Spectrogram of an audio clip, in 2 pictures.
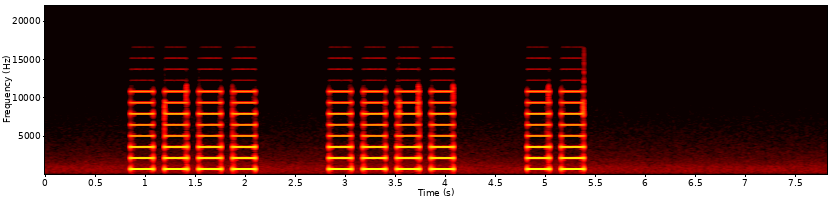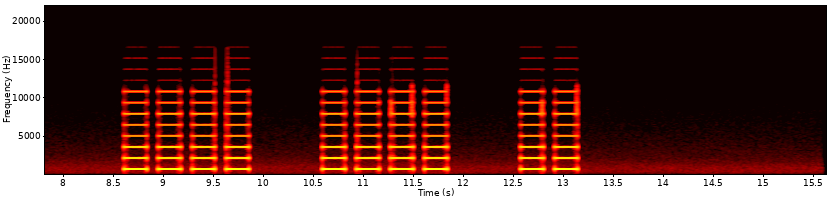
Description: Beep code, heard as beeps from a small speaker, played twice, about 720 Hz. 4-4-2. In Phoenix BIOS tables: parallel port failure.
